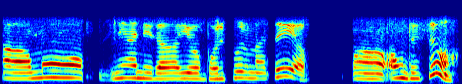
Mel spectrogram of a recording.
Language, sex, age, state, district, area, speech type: Nepali, male, 45-60, West Bengal, Kalimpong, rural, conversation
